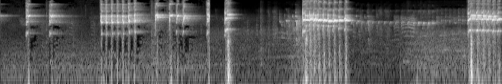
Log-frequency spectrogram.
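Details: Lovebird song for stimulating breeding: scattered high chirps and quick chirp runs, then loud harsh buzzy chattering bursts with softer twittering between.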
